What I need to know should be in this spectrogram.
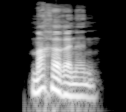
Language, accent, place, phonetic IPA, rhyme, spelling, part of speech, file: German, Germany, Berlin, [ˈmaxəʁɪnən], -axəʁɪnən, Macherinnen, noun, De-Macherinnen.ogg
- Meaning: plural of Macherin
